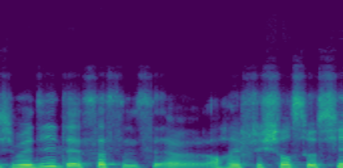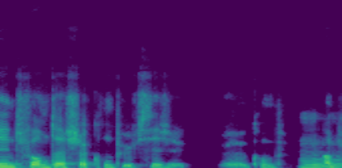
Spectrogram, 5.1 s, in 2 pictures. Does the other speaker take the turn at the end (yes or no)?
yes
